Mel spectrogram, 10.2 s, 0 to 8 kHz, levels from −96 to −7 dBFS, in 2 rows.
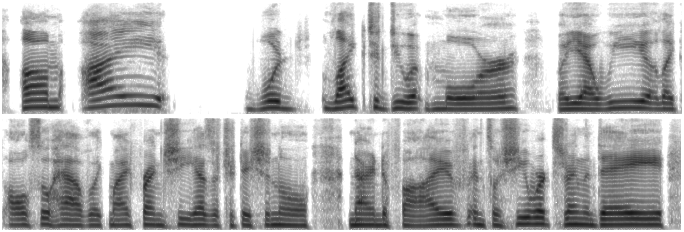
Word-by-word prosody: Um, 190 +1 +2
I 230 +5 0 0.7
would 170 -1 0 0.2
like 175 +4 +1
to 190 - -3
do 160 +1 -1
it 160 -3 -1
more. 145 +2 0 0.3
But 140 +1 -1
yeah, 150 -1 +3
we 170 +4 -1
like, 150 -3 -4
also 150 +2 -1
have, 140 -2 0
like, 140 0 -5
my 145 0 -1
friend, 145 0 -1
she 155 +1 -1
has 150 -2 +1
a 135 - -4
traditional 140 +1 -2 0.3
9 145 0 +2
to 145 - 0
5. 140 +2 +1
And 155 -5 -2
so 145 - -1
she 175 +6 +1
works 175 -3 +3
during 165 0 +3
the 155 - +1
day, 155 +1 +5
150 Hz, 180 wpm, -26 LUFS, 145-170 Hz, 0.7 s, day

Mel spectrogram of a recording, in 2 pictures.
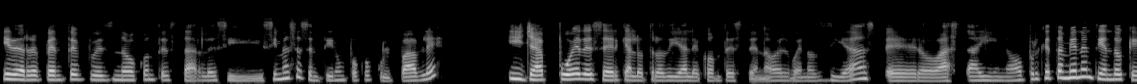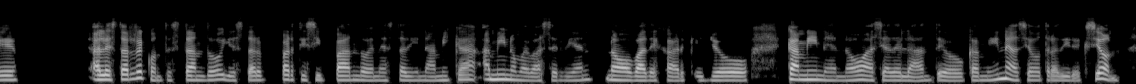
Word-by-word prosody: y 245 -1 +7
de 225 -2 +8
repente, 215 +2 +3
pues, 205 -1 -2
no 205 -1 +1
contestarles, 195 -3 -4
y 90 0 -6
sí 240 - -4
me 265 - +3
hace 335 +3 -3
sentir 195 -4 -6
un 205 0 -7
poco 205 +2 -8
culpable, 180 - 0 0.7
y 260 -4 +6
ya 215 -1 +6
puede 235 0 +7
ser 200 -3 +1
que - - -1
al 190 - 0
otro 180 0 -3
día 180 -1 -1
le 175 -1 -4
conteste, 175 - -6
¿no?, 85 - -4
el 180 0 -7
buenos 170 +2 -9
días, 205 +9 -2
pero 170 -2 -2
hasta 170 +2 -2
ahí, 185 0 -4
¿no?, 180 +3 -5
porque 255 +4 -1
también 315 +2 +6
entiendo 235 -8 +3
que 205 -1 0 0.8
al 220 0 +7
estarle 235 +7 +3
contestando 200 +2 -2
y 205 - -3
estar 195 +1 -3 0.2
participando 200 - -1
en 185 0 -5
esta 190 +2 -5
dinámica, 190 - -4
a 230 - +2
mí 230 0 +4
no 210 -2 -1
me 190 -2 -4
va 180 - -3
a - - -2
hacer 185 +1 -8
bien, 195 +4 -7
no 200 -3 +3
va 185 -1 +5
a - - +2
dejar 185 -1 -4
que 185 -2 -10
yo 190 0 +2 0.4
camine, 215 -4 +4
¿no?, 190 +3 0
hacia 195 -1 -1
adelante 185 0 -3
o 175 0 -4
camine 195 +8 0
hacia 195 0 -3
otra 95 - -5
dirección, 90 -1 0
195 Hz, 180 wpm, -23 LUFS, 185-220 Hz, 0.8 s, de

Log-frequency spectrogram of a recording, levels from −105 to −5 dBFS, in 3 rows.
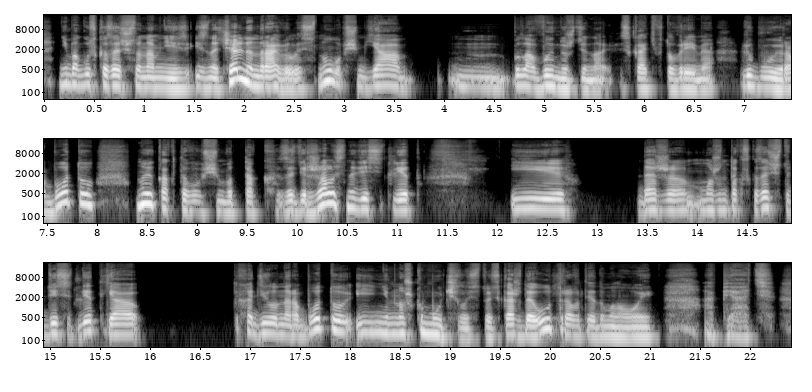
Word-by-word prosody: Не 180 +1 -3
могу 175 0 0
сказать, 165 -1 +2
что 150 - -3
она 145 0 +2
мне 135 -2 +2
из 130 - -3 0.2
изначально 190 - +7
нравилась, 140 -4 +3
но, 220 +6 +4
в - - 0
общем, 155 - -5
я, 160 +1 0 0.5
м, 150 -3 -6
была 165 -5 +1
вынуждена 130 -5 0
искать 130 0 -3
в 130 - -23
то 130 - -3
время 125 -1 0 0.2
любую 145 -5 +2
работу. 240 - +2 0.4
Ну 230 +3 +7
и 240 - +7
как-то, 165 -6 -3
в 145 - -7
общем, 140 0 -6
вот 135 -1 -5
так 135 -1 -6
задержалась 150 - +3
на 185 -1 -1
10 170 +3 -2
лет. 155 0 +1 0.9
И 170 -2 +1 0.7
даже 155 0 -1
можно 155 0 -7
так 160 0 -7
сказать, 185 +3 -2
что 165 -5 -9
10 155 +2 -3
лет 190 +1 0
я 155 -1 +2 1.0
ходила 165 -1 -1
на 150 -1 -2
работу 210 +4 +2
и 175 0 -5
немножко 165 -1 -2
мучилась. 130 -7 -2
То 130 - -12
есть 120 0 -5
каждое 140 -1 +3
утро, 210 -5 +1
вот, 135 -1 -9
я 135 - -2
думала: 130 -1 -2
"Ой, 125 +1 -2 0.5
опять". 130 -3 -10
155 Hz, 155 wpm, -22 LUFS, 135-170 Hz, 1.0 s, изначально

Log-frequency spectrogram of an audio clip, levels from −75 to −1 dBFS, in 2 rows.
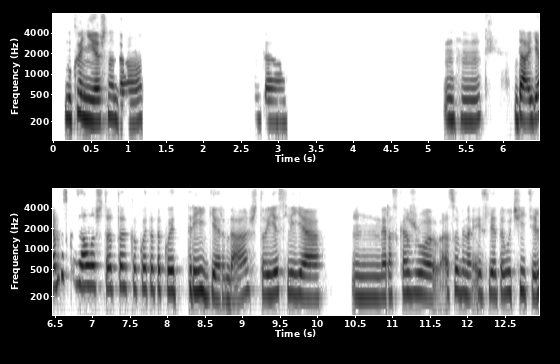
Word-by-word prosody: Ну, 230 -1 +2
конечно, 220 -2 +4
да. 190 +1 -1 1.6
Да. 200 -1 -4 2.1
Мгм. 215 +1 -2 0.4
Да, 215 -1 +6
я 230 +6 +4
бы 415 - -1
сказала, 290 -7 +4
что 290 -2 -1
это 275 +1 -1
какой-то 265 -1 -2
такой 250 -1 +3
триггер, 240 -5 +1
да, 195 +5 -3
что 245 -2 -8
если 225 +1 +1
я, 200 -2 +1 0.4
м, 200 0 -4
расскажу, 220 +2 -2
особенно 225 +2 -2
если 220 +1 -2
это 220 0 -2
учитель, 230 -2 -1
220 Hz, 110 wpm, -19 LUFS, 205-245 Hz, 2.1 s, Да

